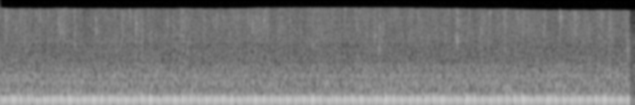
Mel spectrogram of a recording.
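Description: Steady rain falling, over a constant low mechanical hum.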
